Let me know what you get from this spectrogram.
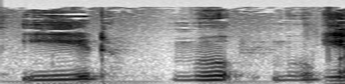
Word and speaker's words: Eid Mubarak: I think it's Eid Mubarak. Eid Mubarak.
